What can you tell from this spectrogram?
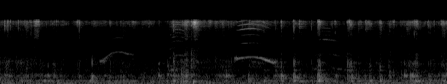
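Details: Abandoned kitten, later adopted by mother cat Smokey, giving two short high arched meows over a steady background of rustling and patter indoors.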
